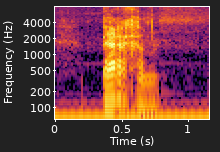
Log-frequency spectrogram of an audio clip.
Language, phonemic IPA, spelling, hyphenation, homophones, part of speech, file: Dutch, /ˈbɛr.ɣə(n)/, Bergen, Ber‧gen, bergen, proper noun, Nl-Bergen.ogg
- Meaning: 1. Mons (a city, municipality, and capital of Hainaut, Belgium) 2. Bergen (a port city, municipality, and former county of the county of Vestland, Norway, formerly part of the county of Hordaland)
